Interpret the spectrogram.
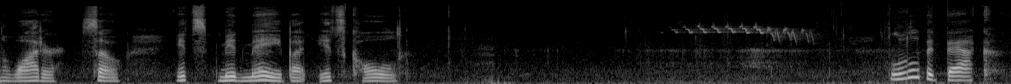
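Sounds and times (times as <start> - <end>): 
speech: 0.0 - 4.1, 8.9 - 10.0
soft background noise: 0.0 - 10.0
Yellow-rumped Warbler singing on a bog mat: 6.2 - 8.9.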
